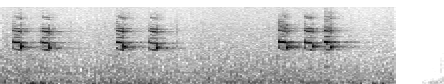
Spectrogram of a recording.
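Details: Red-cowled Cardinal, common in the Caatinga region, gives three short phrases of clear, slightly rising whistled notes in twos and threes, spaced about a second apart, then silence.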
